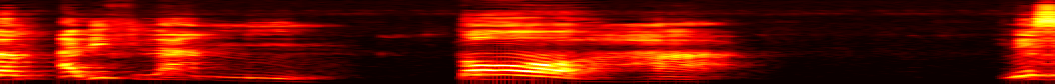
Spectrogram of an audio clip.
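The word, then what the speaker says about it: طه: Toha. You need say toh. Or tih. Or to. Now pronounce it, don't pronounce that.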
